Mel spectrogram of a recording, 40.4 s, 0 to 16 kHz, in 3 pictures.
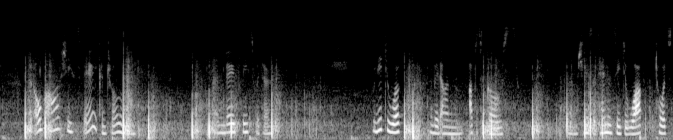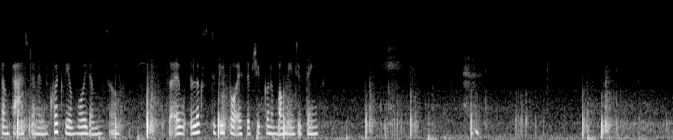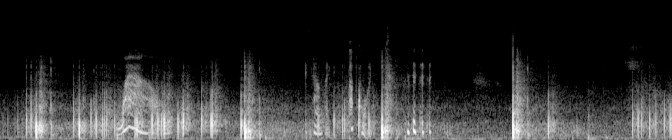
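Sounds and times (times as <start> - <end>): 
firecrackers crackling and banging: 0.0 - 13.2, 20.7 - 24.2, 25.1 - 26.3, 27.1 - 40.3
speech: 0.7 - 3.4, 4.4 - 5.8, 7.4 - 10.4, 11.4 - 16.0, 16.8 - 20.0.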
